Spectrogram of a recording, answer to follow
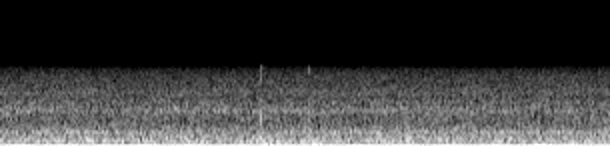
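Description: Steady background hiss with a low hum underneath, the noise floor of a lecture recording, with a few faint clicks about halfway through and again near the end.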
